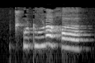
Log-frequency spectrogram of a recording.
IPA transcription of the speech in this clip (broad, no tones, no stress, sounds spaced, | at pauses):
t͡ʃʼ u ʈ u ɽ ã χ ɐ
